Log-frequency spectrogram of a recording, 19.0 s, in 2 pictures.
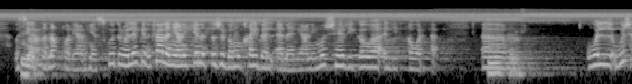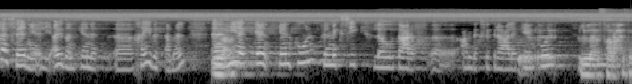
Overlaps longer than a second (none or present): none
